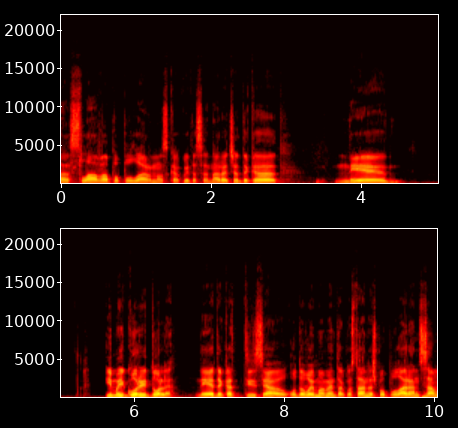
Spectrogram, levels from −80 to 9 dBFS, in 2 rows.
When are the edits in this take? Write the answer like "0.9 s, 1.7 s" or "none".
none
